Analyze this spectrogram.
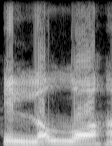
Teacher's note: لام میں سختی کرنی ہے، دبانا ہے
